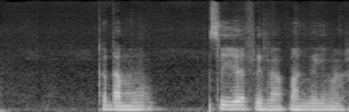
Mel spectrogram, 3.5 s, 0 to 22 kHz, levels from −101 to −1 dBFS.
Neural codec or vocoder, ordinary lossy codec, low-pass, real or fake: codec, 44.1 kHz, 2.6 kbps, DAC; none; none; fake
